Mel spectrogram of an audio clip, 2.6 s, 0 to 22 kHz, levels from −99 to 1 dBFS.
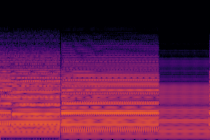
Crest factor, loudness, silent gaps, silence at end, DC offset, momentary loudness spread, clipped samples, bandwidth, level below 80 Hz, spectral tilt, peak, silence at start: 14 dB; -36 LUFS; none; 0 s; under 0.1%; 9 LU; under 0.1%; 10 kHz; -66 dBFS; -5.5 dB/octave; -22 dBFS; 0 s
